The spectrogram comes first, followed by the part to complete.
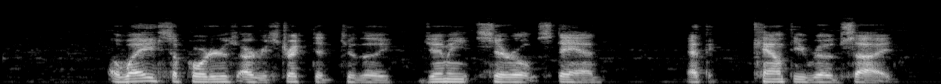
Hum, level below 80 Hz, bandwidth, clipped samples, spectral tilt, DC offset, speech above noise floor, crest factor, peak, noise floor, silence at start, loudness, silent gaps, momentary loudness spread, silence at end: none; -56 dBFS; 7.8 kHz; under 0.1%; -5 dB/octave; under 0.1%; 46 dB; 18 dB; 0 dBFS; -63 dBFS; 1.1 s; -16 LUFS; none; 11 LU; 0.5 s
